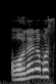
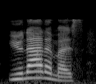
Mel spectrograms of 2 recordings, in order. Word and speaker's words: unanimous: Unanimous 아니지? Unanimous.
